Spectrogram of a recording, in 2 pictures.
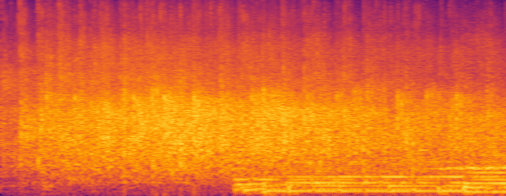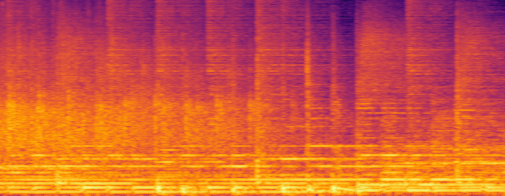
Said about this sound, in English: Unfortunately, we are out of time for this segment, but thank you both. So great. If we could please give them both a round of applause.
